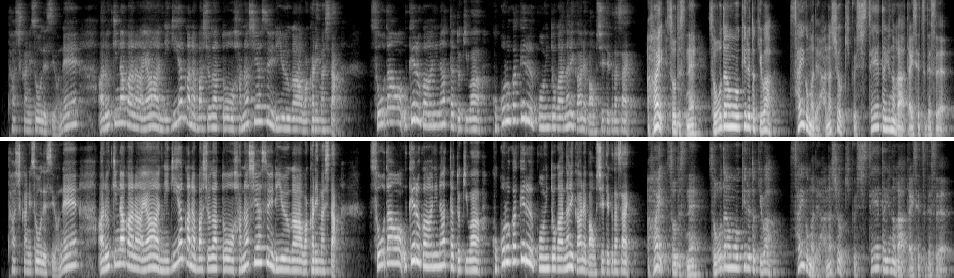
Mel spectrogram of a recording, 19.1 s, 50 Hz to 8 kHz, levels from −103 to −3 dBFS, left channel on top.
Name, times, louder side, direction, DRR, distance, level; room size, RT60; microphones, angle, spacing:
voice 1, 0.2-6.8 7.4-12.6, right 7 dB, 60° right, 0.3 m, -24 dB
voice 2, 12.9-13.9 14.2-15.4 15.9-18.9, left 5 dB, 50° left, 0.4 m, -24 dB
6.0 x 3.7 x 5.3 m
head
